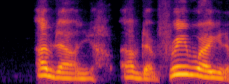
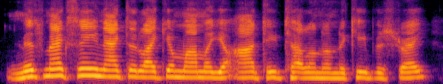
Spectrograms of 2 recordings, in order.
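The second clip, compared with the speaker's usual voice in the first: ordinary talk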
